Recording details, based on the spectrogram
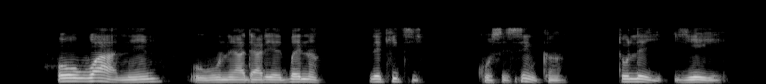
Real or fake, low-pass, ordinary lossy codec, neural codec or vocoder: fake; 5.4 kHz; none; codec, 16 kHz, 4.8 kbps, FACodec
